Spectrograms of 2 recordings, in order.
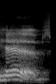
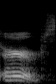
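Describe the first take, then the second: First: The word starts with an h sound. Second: The word starts without an h sound. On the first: This is how people in another country say it. "They say hibs" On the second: This is how Americans say it. "We say herbs"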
